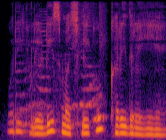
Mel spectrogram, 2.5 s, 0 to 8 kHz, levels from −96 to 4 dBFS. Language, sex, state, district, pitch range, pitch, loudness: Hindi, female, Jharkhand, Jamtara, 140-190 Hz, 155 Hz, -29 LUFS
